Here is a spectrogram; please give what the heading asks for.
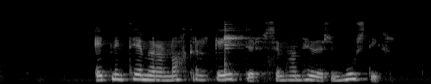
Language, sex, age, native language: Icelandic, female, 18-19, Icelandic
